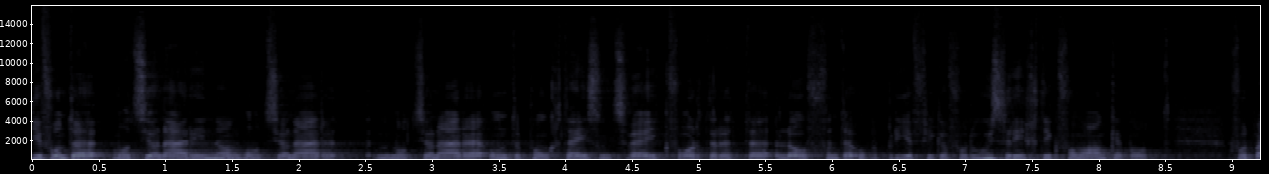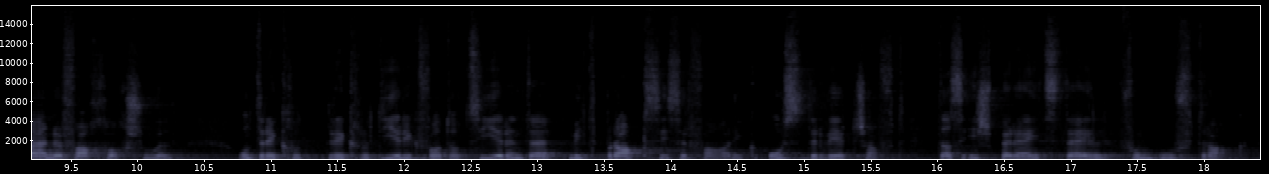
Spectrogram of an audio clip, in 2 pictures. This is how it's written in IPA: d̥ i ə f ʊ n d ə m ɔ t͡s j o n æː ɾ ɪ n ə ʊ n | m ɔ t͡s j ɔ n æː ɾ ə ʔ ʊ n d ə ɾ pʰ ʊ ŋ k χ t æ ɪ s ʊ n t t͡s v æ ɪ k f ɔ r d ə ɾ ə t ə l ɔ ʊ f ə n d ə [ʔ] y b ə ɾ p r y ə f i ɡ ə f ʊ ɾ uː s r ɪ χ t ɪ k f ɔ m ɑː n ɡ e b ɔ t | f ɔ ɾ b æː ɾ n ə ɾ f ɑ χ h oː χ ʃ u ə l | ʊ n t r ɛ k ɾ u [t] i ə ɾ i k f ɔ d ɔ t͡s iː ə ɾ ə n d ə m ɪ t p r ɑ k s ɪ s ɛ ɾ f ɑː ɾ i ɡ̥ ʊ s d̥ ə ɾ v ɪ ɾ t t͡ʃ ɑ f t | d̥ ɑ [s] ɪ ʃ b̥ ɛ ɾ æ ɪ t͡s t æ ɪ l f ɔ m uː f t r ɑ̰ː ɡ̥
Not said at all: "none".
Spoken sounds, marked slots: ʔ, t, s

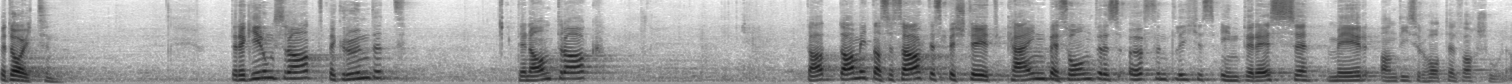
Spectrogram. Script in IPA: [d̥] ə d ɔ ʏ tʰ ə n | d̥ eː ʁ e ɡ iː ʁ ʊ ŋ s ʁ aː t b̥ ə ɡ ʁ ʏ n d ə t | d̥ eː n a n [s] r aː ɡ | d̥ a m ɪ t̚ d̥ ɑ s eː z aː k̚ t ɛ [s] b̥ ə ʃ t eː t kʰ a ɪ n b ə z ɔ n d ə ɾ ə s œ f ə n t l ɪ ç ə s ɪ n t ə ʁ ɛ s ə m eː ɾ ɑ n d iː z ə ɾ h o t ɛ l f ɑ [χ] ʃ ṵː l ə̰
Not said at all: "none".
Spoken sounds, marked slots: b̥, t, s, χ

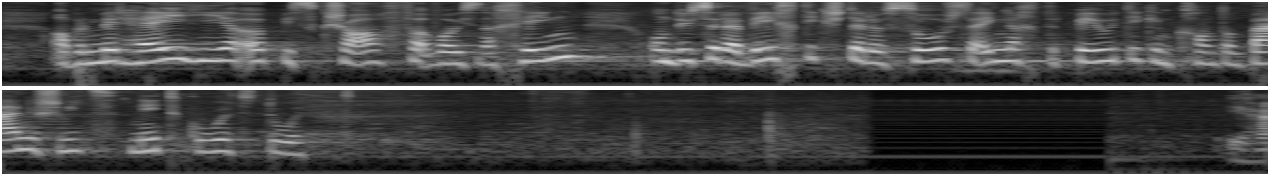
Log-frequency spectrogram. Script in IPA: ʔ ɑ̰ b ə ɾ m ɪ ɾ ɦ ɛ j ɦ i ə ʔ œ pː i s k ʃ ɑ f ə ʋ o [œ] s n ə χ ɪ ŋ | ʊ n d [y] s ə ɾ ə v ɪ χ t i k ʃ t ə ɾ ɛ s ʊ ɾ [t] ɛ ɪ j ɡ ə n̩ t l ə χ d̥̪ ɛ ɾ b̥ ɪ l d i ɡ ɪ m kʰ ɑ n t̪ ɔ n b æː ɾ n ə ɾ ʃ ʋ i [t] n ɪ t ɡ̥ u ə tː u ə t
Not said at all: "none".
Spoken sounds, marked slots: y, y, s, t͡s

